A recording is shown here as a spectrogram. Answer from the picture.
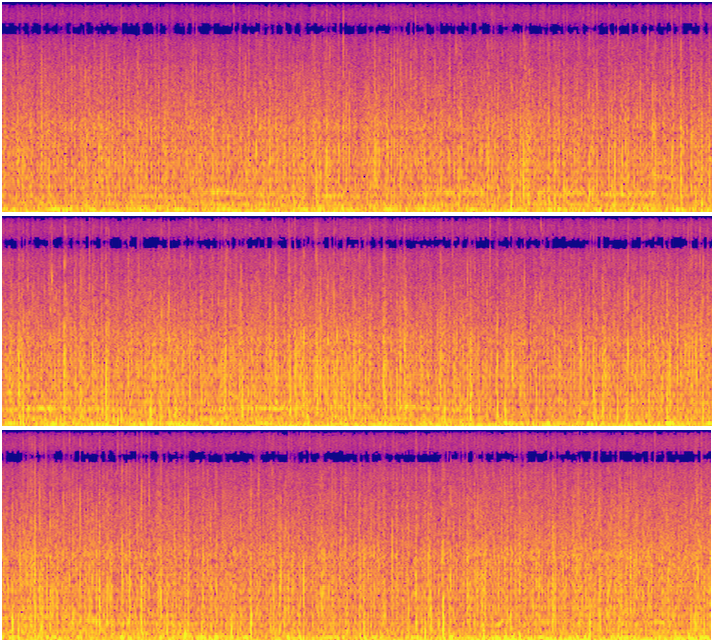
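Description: Steady rain falling: a constant hiss dense with fine drop ticks, growing slightly louder after the first third.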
